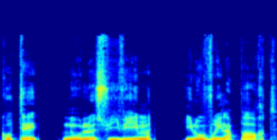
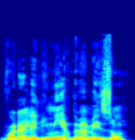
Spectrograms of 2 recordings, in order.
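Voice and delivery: usual speaking voice

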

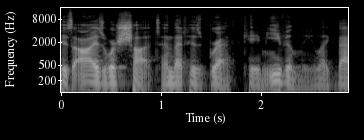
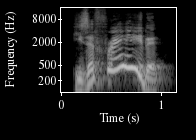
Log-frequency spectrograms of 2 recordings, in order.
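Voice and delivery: high, loud triumphant cry, falling; gleeful taunt; 6 dB louder, slower than usual. A narrator's reading. Widow crowing over Lupin's fear, taunting loud. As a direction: crow it out in cruel delight.

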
